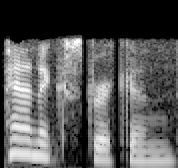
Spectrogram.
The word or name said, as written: panic-stricken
